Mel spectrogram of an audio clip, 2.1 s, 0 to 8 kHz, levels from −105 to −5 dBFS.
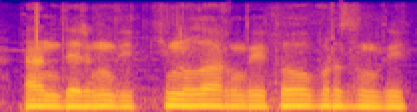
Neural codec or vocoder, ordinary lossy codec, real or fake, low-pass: none; AAC, 32 kbps; real; 7.2 kHz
